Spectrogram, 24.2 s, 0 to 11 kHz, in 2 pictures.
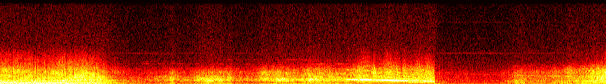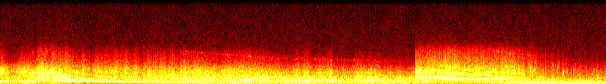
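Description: Supermarine 510 jet fighter's turbojet flying past in a few passes, with loud jet noise and sudden cuts between shots. A short falling whine comes about a third of the way in and breaks off abruptly. Then a longer pass follows, its whine sliding steadily down in pitch as the aircraft goes by, before the sound changes suddenly near the end.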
